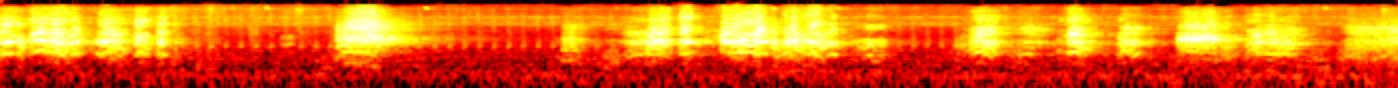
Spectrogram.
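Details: Hyacinth macaw repeating loud, grating squawks, about a dozen coarse broadband calls spaced irregularly, some short and clipped, others drawn out, with quiet gaps between them.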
